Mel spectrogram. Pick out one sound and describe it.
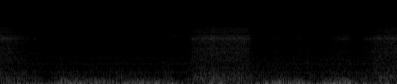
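A lighter flicks and a small flame hisses.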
